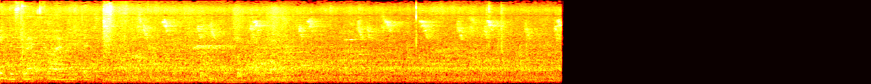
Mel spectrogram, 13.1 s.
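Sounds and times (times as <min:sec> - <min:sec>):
outdoor background noise: 0:00.0 - 0:08.4
small birds chirping: 0:01.9 - 0:08.4.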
